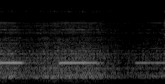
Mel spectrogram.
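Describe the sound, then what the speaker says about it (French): A truck delivering donations to a flood-hit town sounds steady reversing beeps, evenly spaced and moderately near, over a faint engine and street rumble. "3 camions remplis de dons arrivent à Theux."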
